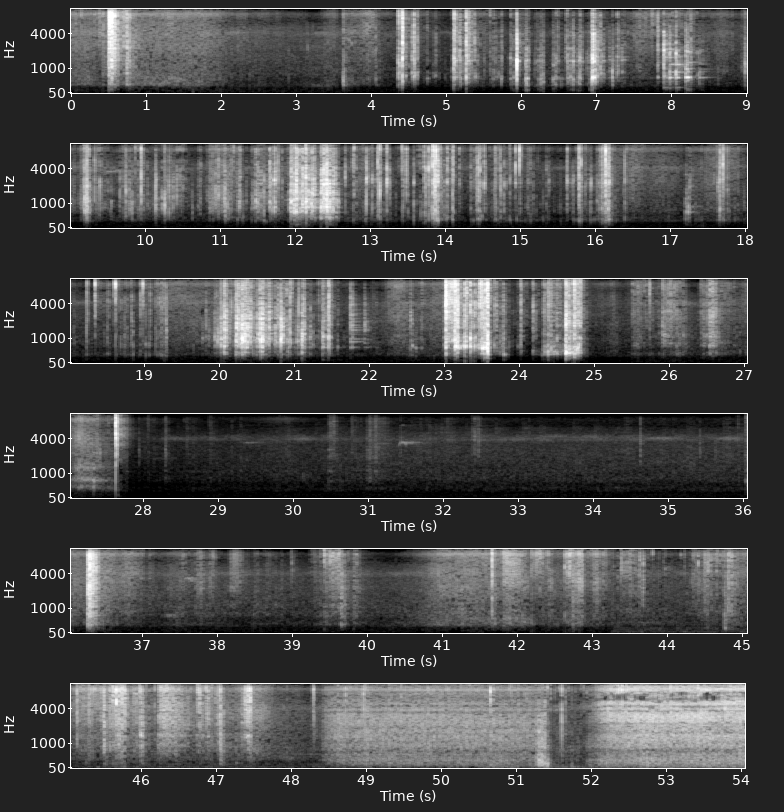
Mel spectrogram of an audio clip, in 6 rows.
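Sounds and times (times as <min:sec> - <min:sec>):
crinkling and rustling handling: 0:03.6 - 0:24.8, 0:41.3 - 0:52.0.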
